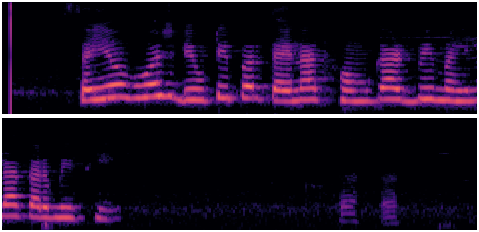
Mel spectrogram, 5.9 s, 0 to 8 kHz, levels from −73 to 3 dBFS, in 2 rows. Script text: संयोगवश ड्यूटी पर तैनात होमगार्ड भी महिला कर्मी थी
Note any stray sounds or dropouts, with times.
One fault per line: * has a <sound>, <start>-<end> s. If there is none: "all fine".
* has a laugh, 4.6-5.5 s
